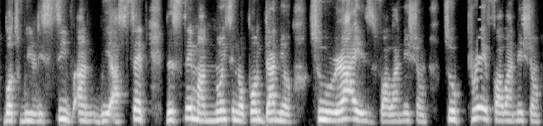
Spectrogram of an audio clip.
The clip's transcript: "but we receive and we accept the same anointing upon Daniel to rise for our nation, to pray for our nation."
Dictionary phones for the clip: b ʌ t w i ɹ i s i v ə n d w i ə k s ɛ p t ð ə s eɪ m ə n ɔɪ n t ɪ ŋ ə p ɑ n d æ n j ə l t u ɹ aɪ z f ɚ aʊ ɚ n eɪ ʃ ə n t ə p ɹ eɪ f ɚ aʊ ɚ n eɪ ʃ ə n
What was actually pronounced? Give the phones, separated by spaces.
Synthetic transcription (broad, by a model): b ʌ t w i ɹ i s i v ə n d w i ə k s ɛ p t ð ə s eɪ m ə n ɔɪ n t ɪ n ə p ɑ n d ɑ n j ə l t u ɹ aɪ z f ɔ aʊ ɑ n eɪ ʃ ə n t ə p ɹ eɪ f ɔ aʊ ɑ n eɪ ʃ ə n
